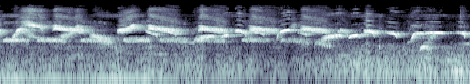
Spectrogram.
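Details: Caged Chinese hwamei in full high song, noted for a fast, stable start; rich whistled phrases swooping up and down, delivered in bursts roughly every half second with no other sounds.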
